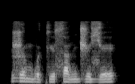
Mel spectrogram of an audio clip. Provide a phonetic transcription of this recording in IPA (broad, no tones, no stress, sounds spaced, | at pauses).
ʐ ə m b ɤ kʲ œ s a n d͡ʒ ɪ ʑ e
